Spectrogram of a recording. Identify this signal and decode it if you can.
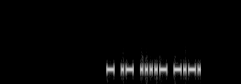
Morse code, heard as a keyed tone, about 51 wpm, 700 Hz. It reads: TA4C
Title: DXCC-100 Call Signs - 4 Characters - 50wpm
